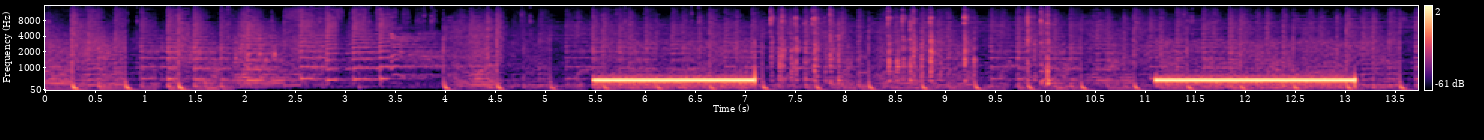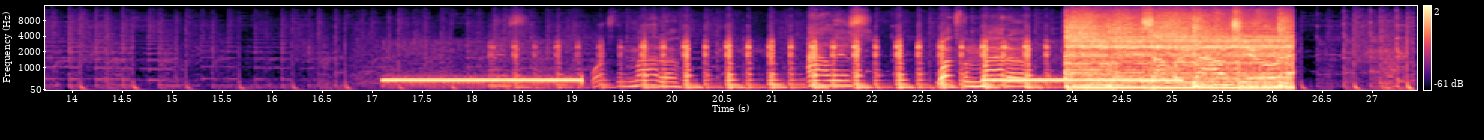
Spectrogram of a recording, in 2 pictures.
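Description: A telephone call is dialed with a quick patter of key presses, then steady ringback tones buzz in several long, evenly spaced bursts with quiet gaps between them.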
